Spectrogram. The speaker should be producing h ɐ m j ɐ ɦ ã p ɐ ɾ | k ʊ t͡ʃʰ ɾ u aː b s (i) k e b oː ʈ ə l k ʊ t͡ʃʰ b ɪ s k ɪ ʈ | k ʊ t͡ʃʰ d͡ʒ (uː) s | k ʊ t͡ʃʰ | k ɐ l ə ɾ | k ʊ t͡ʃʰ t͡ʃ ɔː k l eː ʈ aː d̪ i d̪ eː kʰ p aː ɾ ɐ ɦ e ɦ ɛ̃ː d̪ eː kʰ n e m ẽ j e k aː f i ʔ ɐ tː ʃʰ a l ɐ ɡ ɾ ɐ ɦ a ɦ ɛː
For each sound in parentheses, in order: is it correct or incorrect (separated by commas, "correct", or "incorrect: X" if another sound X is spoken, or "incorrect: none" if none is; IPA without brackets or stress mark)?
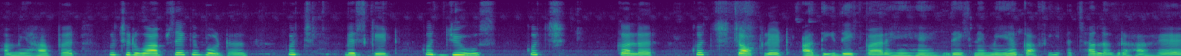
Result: incorrect: e, correct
